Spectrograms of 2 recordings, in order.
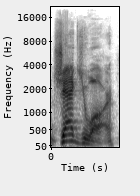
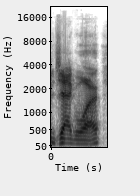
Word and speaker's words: Jaguar: I also I also appreciate your uh your use of the the British pronunciation of Jaguar as oppo as opposed to Jaguar as we got a nice view of the boot right there.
